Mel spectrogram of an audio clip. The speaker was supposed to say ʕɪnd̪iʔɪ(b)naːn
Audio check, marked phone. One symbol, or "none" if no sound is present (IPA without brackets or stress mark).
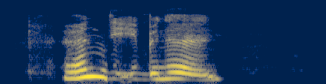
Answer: b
